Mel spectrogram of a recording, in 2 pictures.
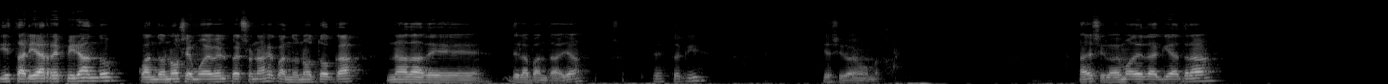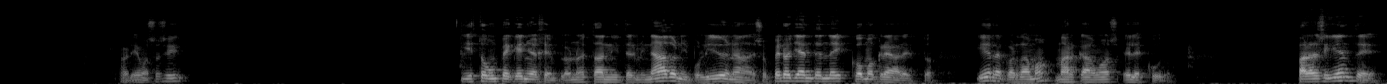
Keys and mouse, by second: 4.6 click, 5.4-5.7 drag, 6.2 drag, 7.8-8.8 middle drag, 20.1 Escape, 24.0-27.1 drag.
